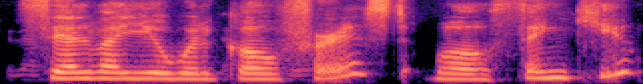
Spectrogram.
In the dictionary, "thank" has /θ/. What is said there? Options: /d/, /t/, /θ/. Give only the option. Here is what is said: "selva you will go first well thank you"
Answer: /θ/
